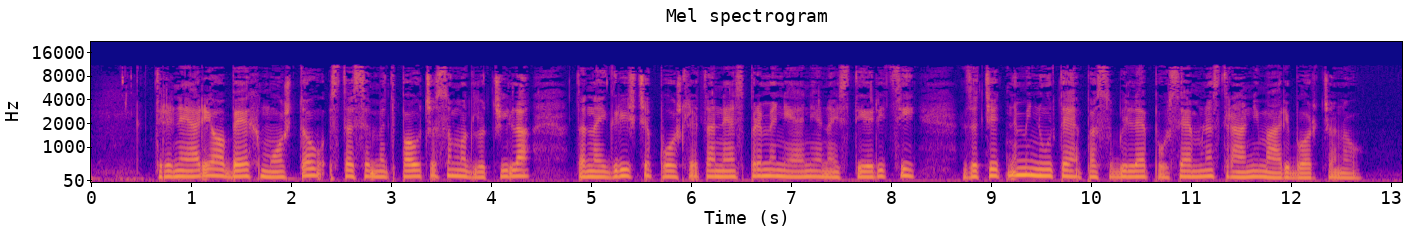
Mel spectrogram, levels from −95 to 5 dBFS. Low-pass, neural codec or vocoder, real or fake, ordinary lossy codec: 19.8 kHz; none; real; MP3, 48 kbps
